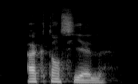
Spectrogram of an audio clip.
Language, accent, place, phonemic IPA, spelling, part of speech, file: French, France, Lyon, /ak.tɑ̃.sjɛl/, actantiel, adjective, LL-Q150 (fra)-actantiel.wav
- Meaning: actantial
